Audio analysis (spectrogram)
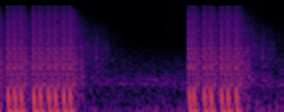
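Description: Rapid automatic gunfire in a Roblox war game, two loud close bursts of fast repeated shots separated by a short gap, with no talking.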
